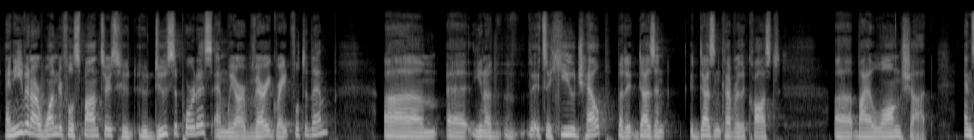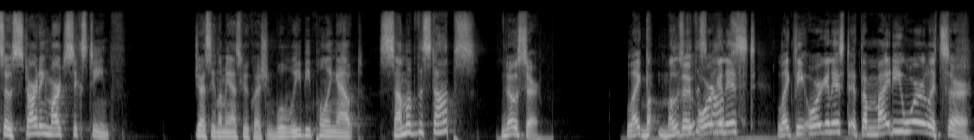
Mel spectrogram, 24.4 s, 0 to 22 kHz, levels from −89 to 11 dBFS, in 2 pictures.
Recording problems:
none

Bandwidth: 14.5 kHz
